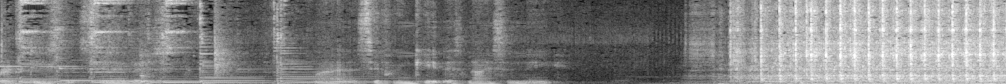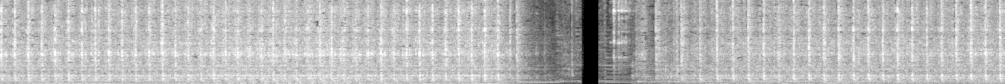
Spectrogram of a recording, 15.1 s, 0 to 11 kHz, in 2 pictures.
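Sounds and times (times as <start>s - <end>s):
sewing machine stitching: 5.0s - 11.6s, 12.2s - 15.0s.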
